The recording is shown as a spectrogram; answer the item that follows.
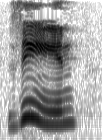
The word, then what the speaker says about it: zine: My favorite thing in the zine is how you say zine rhymes with bean.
